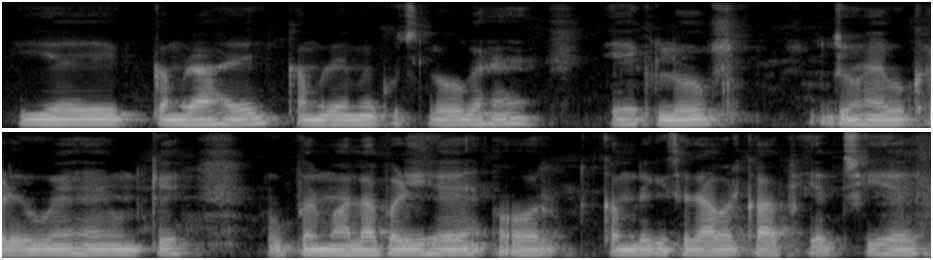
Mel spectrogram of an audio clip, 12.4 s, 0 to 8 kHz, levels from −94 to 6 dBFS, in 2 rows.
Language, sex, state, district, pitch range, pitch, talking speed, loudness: Hindi, male, Bihar, Gopalganj, 105-110 Hz, 110 Hz, 150 wpm, -33 LUFS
